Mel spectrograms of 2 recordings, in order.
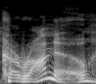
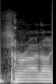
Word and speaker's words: Carano: know right uh speaking of hips uh Gina corano is that how you say her name Carano yeah is suing Disney and Lucas film for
